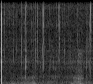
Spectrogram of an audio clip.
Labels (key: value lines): label: ambient
recorder: HydroMoth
